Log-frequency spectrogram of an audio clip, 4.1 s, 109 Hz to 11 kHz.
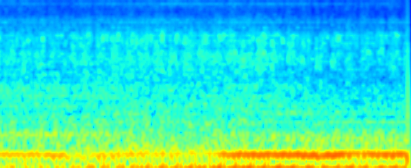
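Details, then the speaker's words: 1964 Cadillac DeVille convertible V8, fitted with an Edelbrock carburetor and not yet tuned, recorded from the rear: deep, steady idle with an even low rumble under a loud fan whir, no misses or knocks; normal idle. "Yeah, she sounds great. And I still haven't tuned her."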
